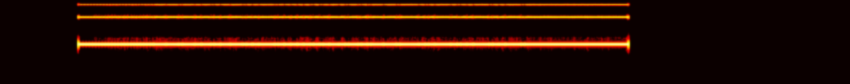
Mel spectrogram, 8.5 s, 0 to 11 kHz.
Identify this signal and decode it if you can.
PSK31 (31.25 baud), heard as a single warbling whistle, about 1800 Hz.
